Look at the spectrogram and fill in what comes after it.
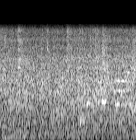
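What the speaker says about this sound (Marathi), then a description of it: "आता आत्ताच एक पाऊस सुरू झाला" Steady heavy rain falls continuously in Bhum taluka, Dharashiv district, Maharashtra, a dense broadband hiss with no break and no voices.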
